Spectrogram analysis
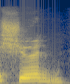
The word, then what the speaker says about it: should: They should be able to help you. So they should. Remember, the L in should is silent.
